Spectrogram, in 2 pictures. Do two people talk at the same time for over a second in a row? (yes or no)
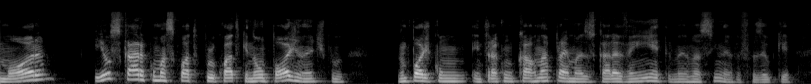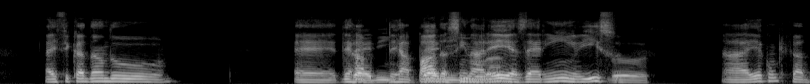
yes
